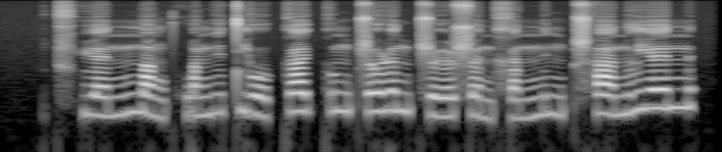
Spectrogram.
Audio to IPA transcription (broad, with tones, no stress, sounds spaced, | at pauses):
t͡ɕʰ ɥ ɛ˧˥ n n̪ ɑ˨˩ ŋ pʰ w ɑ˦ ŋ i˧˥ t̪ j o˨˩ ʊ̯ k a˥˧ ɪ̯ k ʊ˥˩ ŋ ʈ͡ʂ ɤ˥ ɻ ə˥˩ n ʈ͡ʂ ɻ̩˧˥ ʂ ə˨˩ n x a˦ n n̪ i˨˩ ŋ ʈ͡ʂʰ a˧˥ n l j ɛ˥ n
